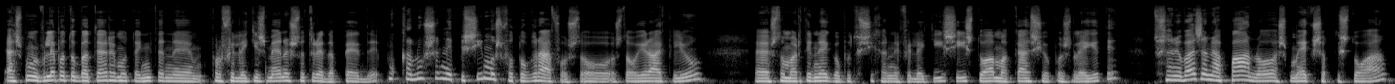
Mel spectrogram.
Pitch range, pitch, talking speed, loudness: 140-180 Hz, 155 Hz, 170 wpm, -22 LUFS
